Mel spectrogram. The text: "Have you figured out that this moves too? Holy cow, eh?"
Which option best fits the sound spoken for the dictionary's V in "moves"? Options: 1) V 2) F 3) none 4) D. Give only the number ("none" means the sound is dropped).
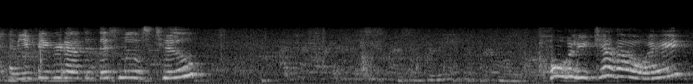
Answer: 1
